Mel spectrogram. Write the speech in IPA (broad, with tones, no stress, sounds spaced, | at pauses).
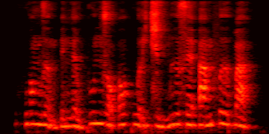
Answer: h w ɔ˧ ŋ z ə̰ː˧˨ m ʔ ḛ˧˨ ŋ ɛ˧˩ w k u˧ n z ɔ̰˧˨ ʔ ɔ˧ k w ə̰˧˥ j t͡ɕ ə̤˨˩ j m ɨ˧ ə̯ s ɛ˨˦ ʔ a˨˦ m f əː˧ ɓ a˨˩ k̚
